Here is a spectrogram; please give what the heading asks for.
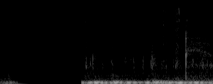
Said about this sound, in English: I know the typing sucks.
